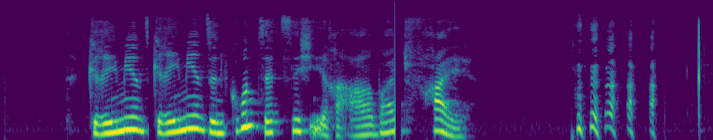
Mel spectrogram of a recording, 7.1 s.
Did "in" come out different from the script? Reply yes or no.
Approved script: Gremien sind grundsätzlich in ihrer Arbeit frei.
yes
